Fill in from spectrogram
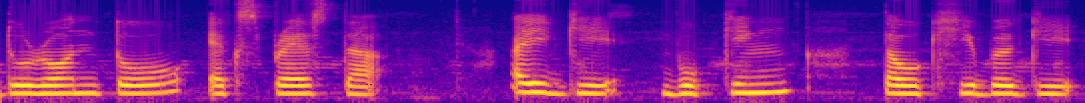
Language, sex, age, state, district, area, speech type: Manipuri, female, 18-30, Manipur, Chandel, rural, read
